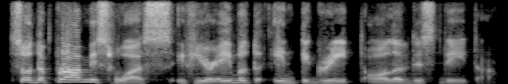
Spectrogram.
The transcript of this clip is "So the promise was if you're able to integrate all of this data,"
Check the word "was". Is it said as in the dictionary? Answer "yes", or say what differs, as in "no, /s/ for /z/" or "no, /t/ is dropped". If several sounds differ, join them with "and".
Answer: no, /s/ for /z/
